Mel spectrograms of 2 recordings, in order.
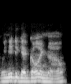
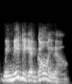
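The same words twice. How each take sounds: First: It is said flatly, with little energy. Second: It is said urgently, with agitated energy.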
